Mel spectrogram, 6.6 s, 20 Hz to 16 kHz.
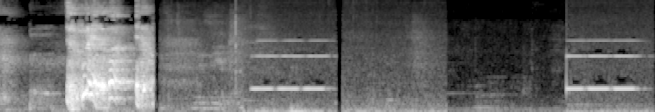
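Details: Baby on day 4 of a hospital stay (tagged cough, flu, pneumonia): a harsh double cough burst followed by a monitor's steady beeping tone. Cough.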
